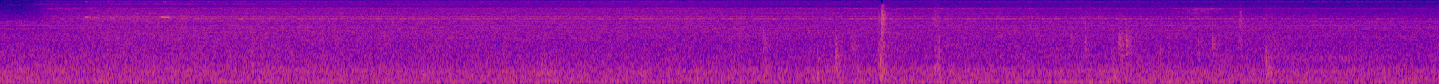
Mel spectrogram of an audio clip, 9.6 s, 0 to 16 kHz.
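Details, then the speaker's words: Car AC system pressurized with nitrogen to about 100–110 psi for leak testing: constant airy hiss with nothing mechanical, traced by ear to a leak at the condenser; soap solution to confirm. "i do hear a hissing noise let me see if i can zoom in on the noise"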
